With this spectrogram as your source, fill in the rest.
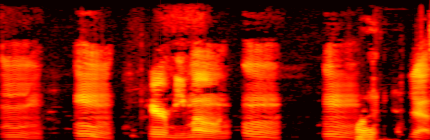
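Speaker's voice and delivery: very slow, each sound spelled out separately. Joking that Stephen Hawking typed moans into his speech device: imitating Stephen Hawking's voice. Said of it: "he typed in his "ums" too".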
